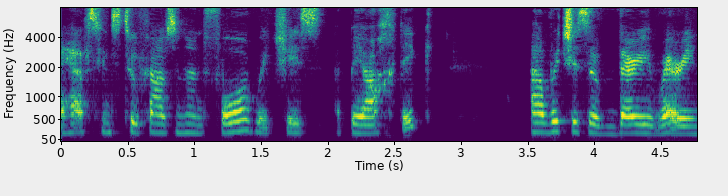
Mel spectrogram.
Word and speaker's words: Beachtig: a very, very nice, if you pronounce it in English, it's kind of like beach tick. So I always said it's kind of like being at the beach with a tick Swissness.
